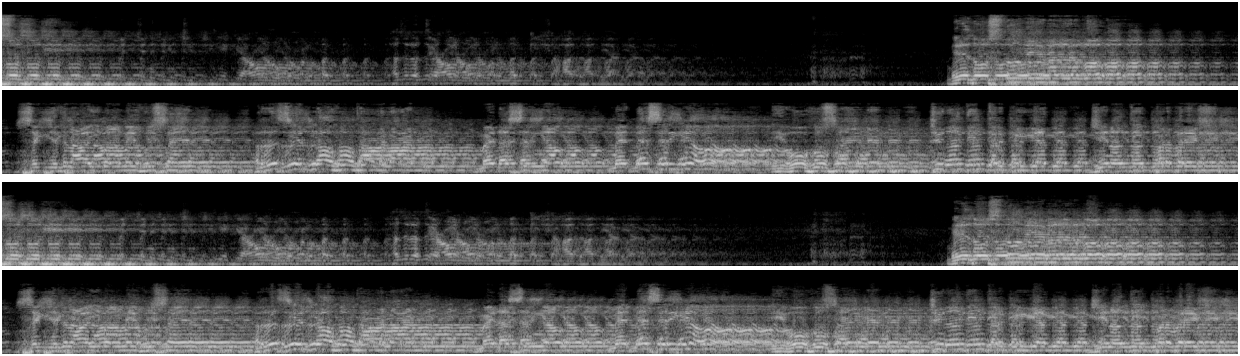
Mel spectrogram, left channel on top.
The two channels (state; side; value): normal; both; correlation 0.46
